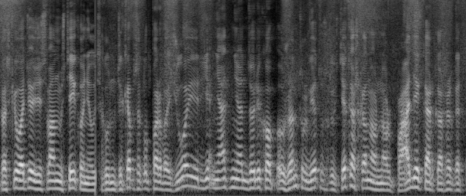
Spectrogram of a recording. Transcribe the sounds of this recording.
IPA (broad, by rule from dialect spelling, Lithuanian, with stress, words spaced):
pɐˈsʲkʲɛʊ ˈɑːtʲʋʲɛʒʲeː ˈjɪs ˈmɐn mʊsʲˈtʲɛɪkoːn jɛʊ sɐˈkɐʊ nʊ tɐɪ ˈkɐp sɐˈkɐʊ pɐrʋɐˈʒʲuɔjɪ ɪr ˈjiɛ ˈnʲɛt nʲɛtʊˈrʲɪ ˈkoː ʊʃ ˈɐntruː ˈʋʲiɛtuː sɐˈkɐʊ ʋʲɪs ˈt͡sʲiɛk kɐʃˈkɑː noːr ˈnoːr ˈpɑːdʲeːkɐ ɐr kɐʃˈkɑː kɐt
